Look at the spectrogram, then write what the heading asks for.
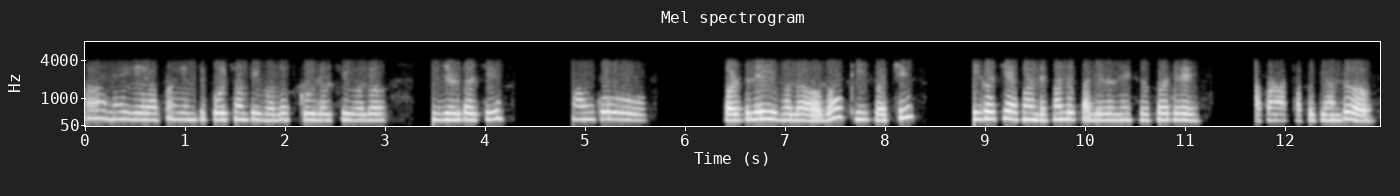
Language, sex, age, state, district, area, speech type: Odia, female, 18-30, Odisha, Sundergarh, urban, conversation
